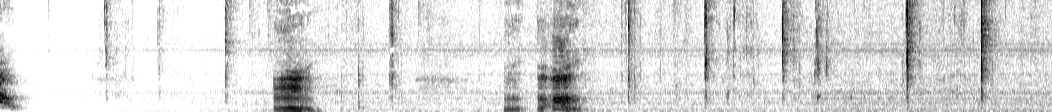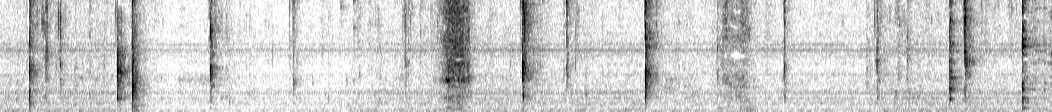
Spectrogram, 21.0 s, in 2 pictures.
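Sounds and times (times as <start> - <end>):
close-up chewing: 6.0 - 20.8.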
